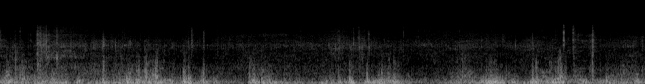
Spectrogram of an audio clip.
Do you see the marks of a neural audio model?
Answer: yes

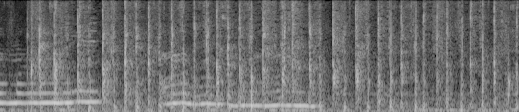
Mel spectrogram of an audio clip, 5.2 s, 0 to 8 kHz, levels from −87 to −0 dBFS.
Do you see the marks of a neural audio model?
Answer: no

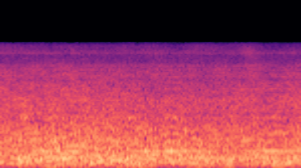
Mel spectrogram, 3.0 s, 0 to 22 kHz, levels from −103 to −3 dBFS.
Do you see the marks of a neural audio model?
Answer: yes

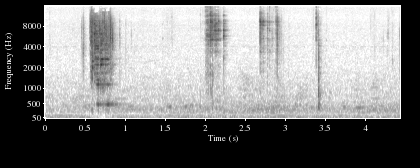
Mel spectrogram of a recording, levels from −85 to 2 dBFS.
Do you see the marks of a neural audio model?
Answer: no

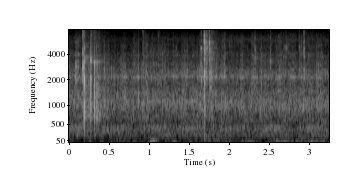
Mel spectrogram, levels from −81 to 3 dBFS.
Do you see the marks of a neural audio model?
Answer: no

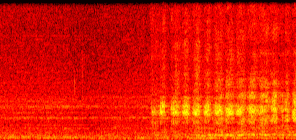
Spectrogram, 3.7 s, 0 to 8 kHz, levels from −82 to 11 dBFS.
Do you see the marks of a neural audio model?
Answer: no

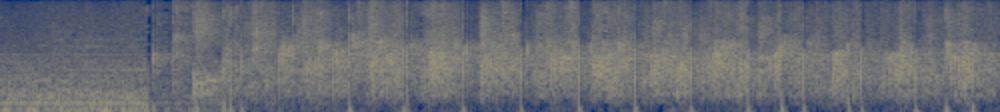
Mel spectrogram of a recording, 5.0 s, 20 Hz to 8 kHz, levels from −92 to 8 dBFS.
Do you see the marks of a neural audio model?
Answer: no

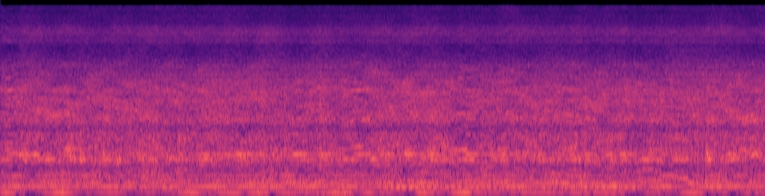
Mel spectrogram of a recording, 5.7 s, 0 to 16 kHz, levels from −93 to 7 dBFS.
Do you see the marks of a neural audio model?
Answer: yes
